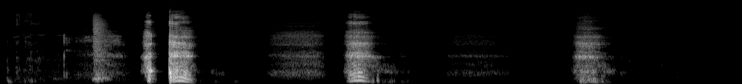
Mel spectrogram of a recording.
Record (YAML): exhalation_length: 7.4 s
exhalation_amplitude: 32768
exhalation_signal_mean_std_ratio: 0.23
survey_phase: beta (2021-08-13 to 2022-03-07)
age: 45-64
gender: Male
wearing_mask: 'No'
symptom_abdominal_pain: true
smoker_status: Ex-smoker
respiratory_condition_asthma: false
respiratory_condition_other: false
recruitment_source: REACT
submission_delay: 2 days
covid_test_result: Negative
covid_test_method: RT-qPCR
influenza_a_test_result: Negative
influenza_b_test_result: Negative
